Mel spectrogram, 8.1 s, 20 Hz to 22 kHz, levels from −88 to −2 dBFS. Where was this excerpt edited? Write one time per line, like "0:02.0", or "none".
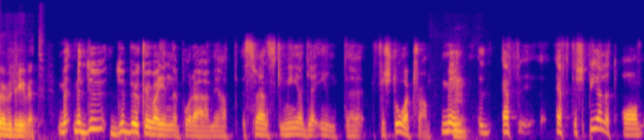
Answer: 0:06.2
